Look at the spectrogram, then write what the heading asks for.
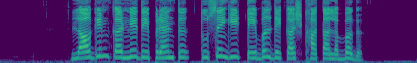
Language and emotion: Dogri, neutral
